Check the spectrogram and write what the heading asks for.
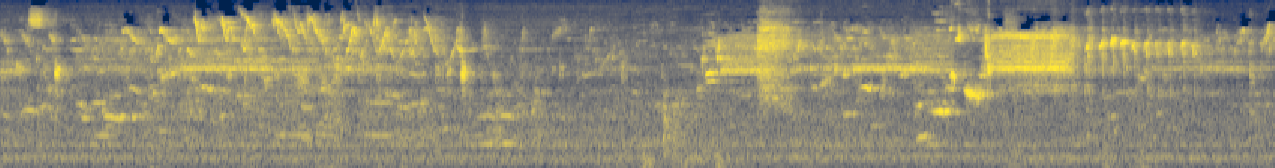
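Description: Recorded red-winged blackbird sounds played through a tablet's speaker. A quick run of high chirps and notes fills the first few seconds, then after a short lull come louder calls and a buzzy trill near the end.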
